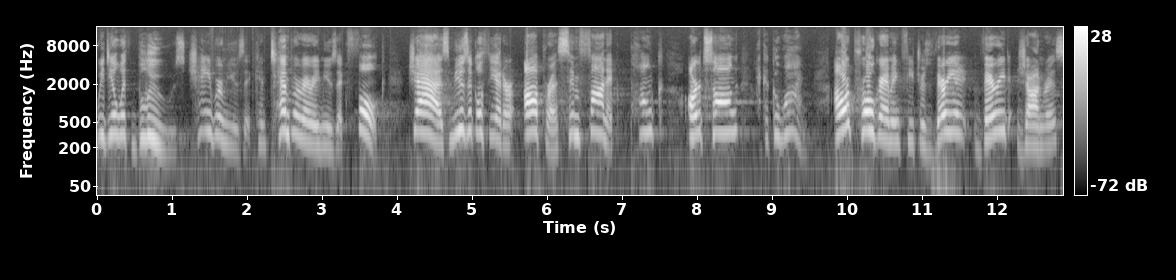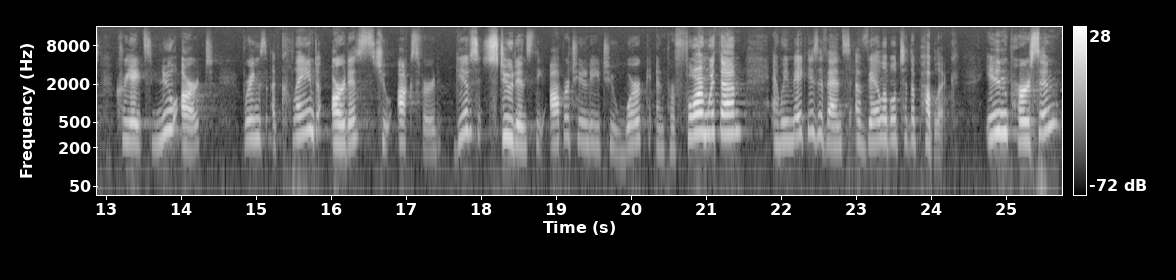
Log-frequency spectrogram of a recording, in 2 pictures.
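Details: Adult woman; Normal voice.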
